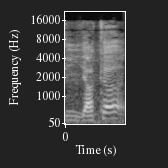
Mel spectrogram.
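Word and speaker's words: yuca: Um, also, I believe that's pronounced yaka.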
